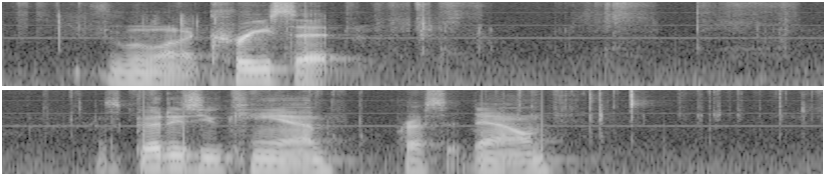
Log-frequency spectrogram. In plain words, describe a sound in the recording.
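Paper rustles and crinkles softly as it is folded by hand.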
